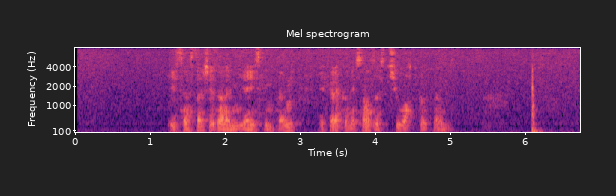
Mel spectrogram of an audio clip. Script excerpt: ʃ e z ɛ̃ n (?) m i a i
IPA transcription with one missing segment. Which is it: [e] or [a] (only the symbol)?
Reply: a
